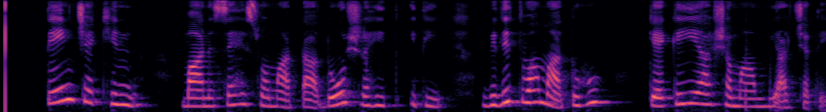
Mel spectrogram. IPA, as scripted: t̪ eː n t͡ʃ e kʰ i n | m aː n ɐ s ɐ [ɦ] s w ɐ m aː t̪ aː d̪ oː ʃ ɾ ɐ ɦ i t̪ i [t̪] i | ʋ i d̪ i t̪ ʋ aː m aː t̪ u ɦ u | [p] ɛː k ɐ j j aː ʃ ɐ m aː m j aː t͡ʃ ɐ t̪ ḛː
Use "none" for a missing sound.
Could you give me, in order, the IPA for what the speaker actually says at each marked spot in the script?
ɦ, t̪, k

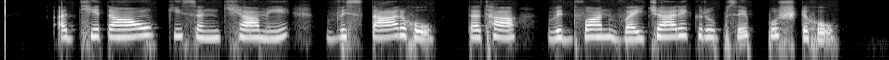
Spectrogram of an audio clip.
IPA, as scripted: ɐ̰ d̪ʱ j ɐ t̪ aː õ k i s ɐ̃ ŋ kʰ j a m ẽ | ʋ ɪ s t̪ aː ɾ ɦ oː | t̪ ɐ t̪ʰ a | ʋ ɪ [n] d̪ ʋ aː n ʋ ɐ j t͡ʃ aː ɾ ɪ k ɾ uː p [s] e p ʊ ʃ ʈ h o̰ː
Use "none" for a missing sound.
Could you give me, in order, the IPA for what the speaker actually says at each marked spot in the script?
none, s

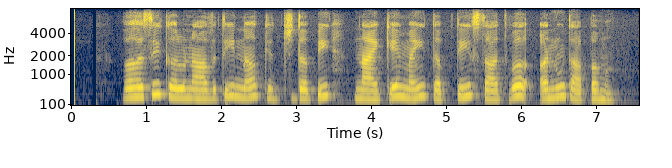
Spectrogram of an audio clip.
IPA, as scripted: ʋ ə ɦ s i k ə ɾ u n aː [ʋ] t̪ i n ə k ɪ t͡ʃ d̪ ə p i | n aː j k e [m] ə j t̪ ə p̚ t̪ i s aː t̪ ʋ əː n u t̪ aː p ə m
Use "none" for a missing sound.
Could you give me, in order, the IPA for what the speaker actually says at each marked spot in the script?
ʋ, m

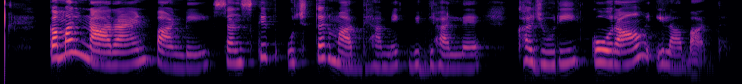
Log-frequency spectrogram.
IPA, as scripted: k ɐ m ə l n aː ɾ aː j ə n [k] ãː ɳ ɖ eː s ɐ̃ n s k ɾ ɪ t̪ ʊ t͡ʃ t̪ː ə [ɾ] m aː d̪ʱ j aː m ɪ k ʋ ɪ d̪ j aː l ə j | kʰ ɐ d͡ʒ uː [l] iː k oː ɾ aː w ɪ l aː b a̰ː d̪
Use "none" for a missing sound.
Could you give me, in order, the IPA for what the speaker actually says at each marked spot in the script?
p, ɾ, ɾ

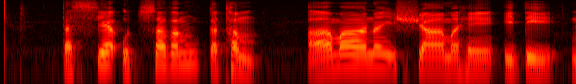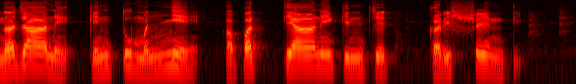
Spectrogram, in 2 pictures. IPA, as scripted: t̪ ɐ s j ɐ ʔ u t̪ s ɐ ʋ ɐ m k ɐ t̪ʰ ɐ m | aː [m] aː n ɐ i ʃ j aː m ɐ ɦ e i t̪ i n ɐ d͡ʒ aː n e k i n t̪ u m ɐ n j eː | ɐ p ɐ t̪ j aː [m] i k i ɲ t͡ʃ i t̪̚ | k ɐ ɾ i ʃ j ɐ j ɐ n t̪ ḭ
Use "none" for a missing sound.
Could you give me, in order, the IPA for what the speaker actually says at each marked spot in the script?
m, n

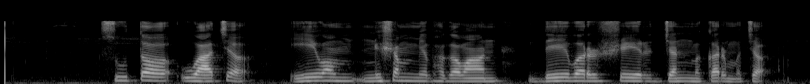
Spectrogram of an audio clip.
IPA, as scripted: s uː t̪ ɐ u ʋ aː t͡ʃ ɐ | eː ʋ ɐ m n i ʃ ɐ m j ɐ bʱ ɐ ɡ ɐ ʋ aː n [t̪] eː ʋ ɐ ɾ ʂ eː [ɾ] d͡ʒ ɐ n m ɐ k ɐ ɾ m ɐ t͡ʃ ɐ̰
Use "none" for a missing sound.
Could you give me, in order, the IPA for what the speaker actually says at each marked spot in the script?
d̪, ɾ

